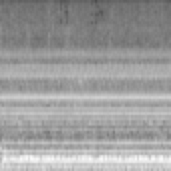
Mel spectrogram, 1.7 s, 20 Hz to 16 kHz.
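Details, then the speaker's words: Alphacool Eisbaer 280 AIO CPU cooler pump run outside the PC, held close to mic: quiet even electric hum, no gurgle or rattle, unlike the gurgling Cooler Master MasterLiquid ML240R; pump running normally. "I'll bring it a little closer so you can see it over my microphone and let's listen to this now little hum"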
